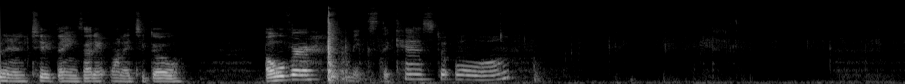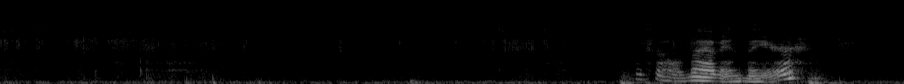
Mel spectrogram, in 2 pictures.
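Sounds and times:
thin trickle of oil pouring: 5.2 - 15.4.

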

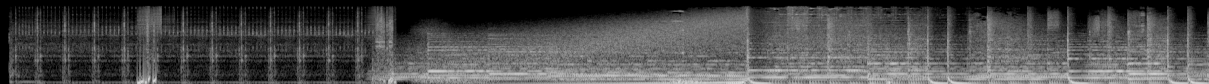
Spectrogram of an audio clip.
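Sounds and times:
film projector clicking: 0.1 - 4.0.

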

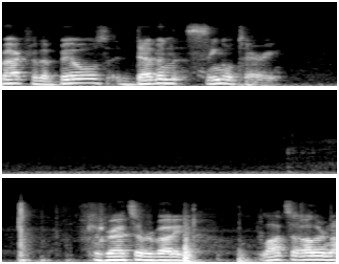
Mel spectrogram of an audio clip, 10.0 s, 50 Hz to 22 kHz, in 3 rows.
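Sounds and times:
faint low room noise: 0.0 - 10.0.

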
